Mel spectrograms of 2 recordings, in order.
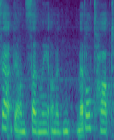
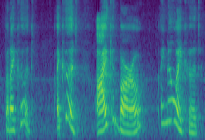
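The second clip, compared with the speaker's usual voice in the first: eager insistence; 3 semitones higher, 6 dB louder than usual. A narrator's reading.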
